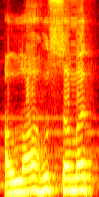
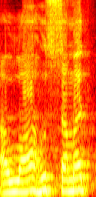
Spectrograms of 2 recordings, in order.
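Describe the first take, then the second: Both takes have the same delivery.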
